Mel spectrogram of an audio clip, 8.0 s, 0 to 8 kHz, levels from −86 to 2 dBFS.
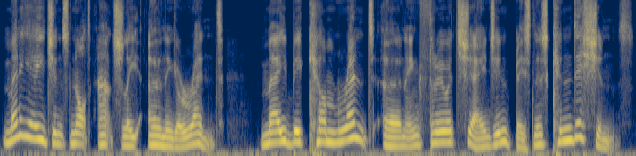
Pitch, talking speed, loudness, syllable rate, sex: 165 Hz, 130 wpm, -16 LUFS, 4.2 syllables/s, male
